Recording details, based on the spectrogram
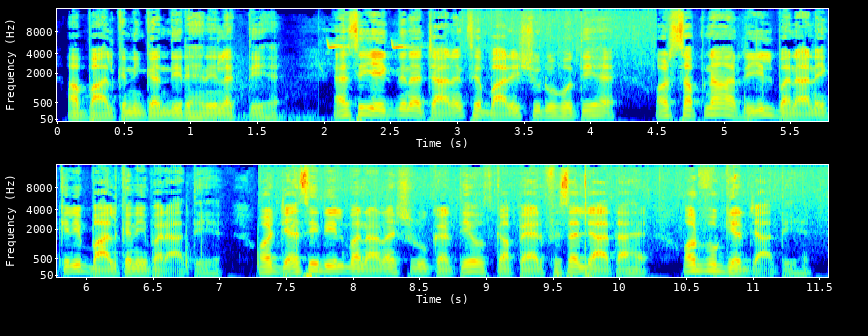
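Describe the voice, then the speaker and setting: A man's voice: on the low side, a little hiss or hum. A man narrating a scripted cartoon family story.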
